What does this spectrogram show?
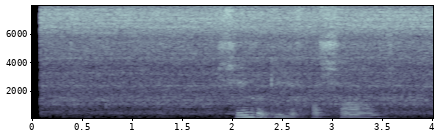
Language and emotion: Russian, sad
